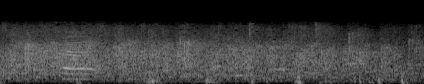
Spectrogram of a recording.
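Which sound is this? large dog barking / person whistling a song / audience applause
audience applause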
